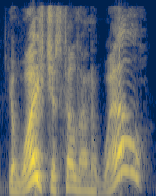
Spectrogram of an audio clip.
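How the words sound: It is said as a surprised question.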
